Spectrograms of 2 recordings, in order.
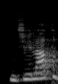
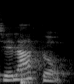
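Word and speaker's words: gelato: Next, কোক্কোলাতো উচ্চারণ করলেন, এটা হবে চোক্কোলাতো। নেক্সট, জেলাতো বলেছেন, রাইট, এটা তো জেলাতো।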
